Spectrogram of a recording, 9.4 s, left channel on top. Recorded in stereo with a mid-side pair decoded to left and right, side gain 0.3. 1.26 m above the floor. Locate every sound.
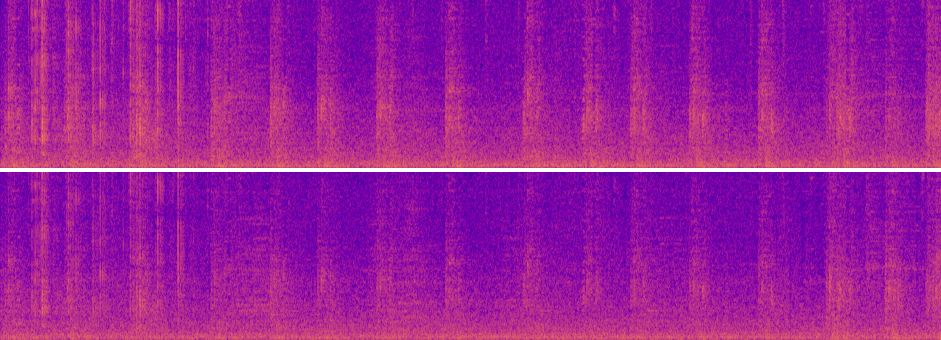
0.1 s keys jangling: 50° left, 5 m; by 2.2 s 55° left, 4 m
